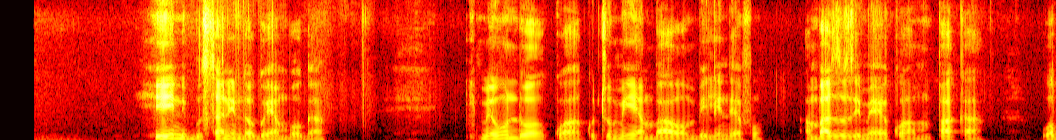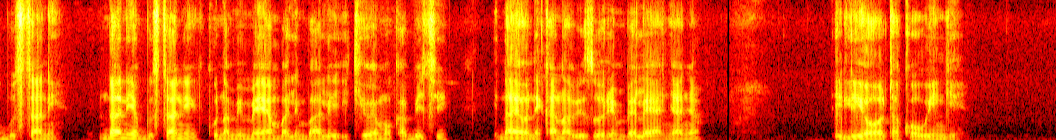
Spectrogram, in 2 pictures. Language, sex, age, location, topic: Swahili, male, 25-35, Nairobi, agriculture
